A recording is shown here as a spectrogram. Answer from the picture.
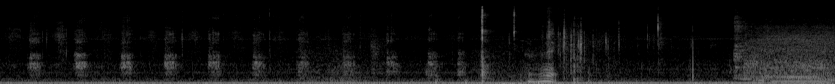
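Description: Scissors cutting through pattern paper: a steady run of snips about two a second, then more irregular cutting clicks. Near the end, a rustle of paper as the cut pieces are handled.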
